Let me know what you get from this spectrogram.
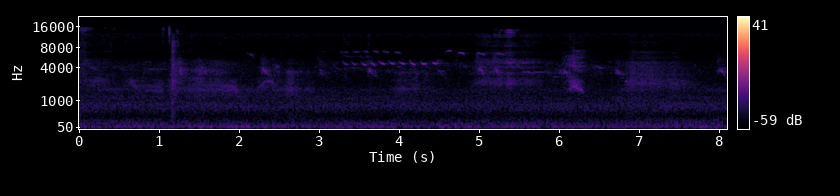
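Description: Open-air ambience: a steady low rumble with birds calling faintly, a quick run of high chirps about three seconds in and a falling call around six seconds.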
